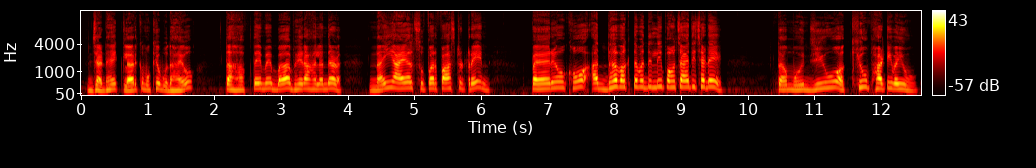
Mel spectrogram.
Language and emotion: Sindhi, surprised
